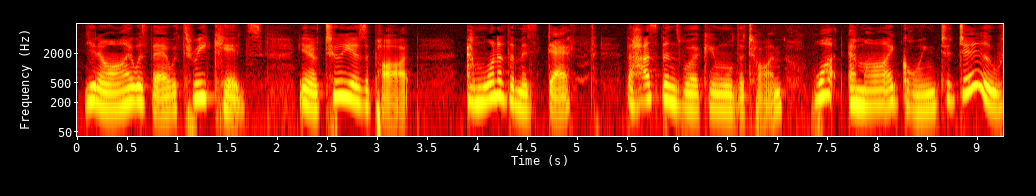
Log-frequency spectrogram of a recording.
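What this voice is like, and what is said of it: Put-on English accent. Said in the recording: “I'm going into the English accent now because it comes automatically”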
